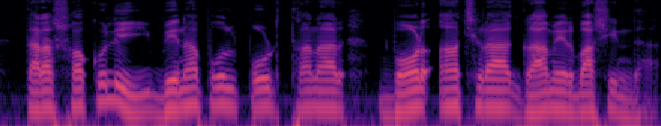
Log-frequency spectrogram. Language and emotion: Bengali, neutral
